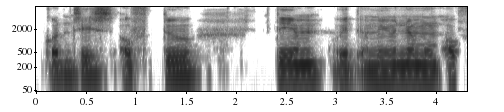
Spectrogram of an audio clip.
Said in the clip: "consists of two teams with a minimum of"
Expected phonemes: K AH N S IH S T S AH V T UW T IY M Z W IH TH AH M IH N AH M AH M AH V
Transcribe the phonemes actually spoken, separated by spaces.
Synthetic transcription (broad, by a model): K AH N S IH S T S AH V T UW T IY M W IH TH AH M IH N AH M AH M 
